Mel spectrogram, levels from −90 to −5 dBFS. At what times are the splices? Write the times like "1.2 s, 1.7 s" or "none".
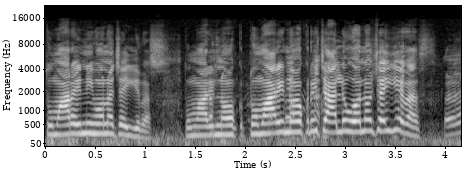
none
